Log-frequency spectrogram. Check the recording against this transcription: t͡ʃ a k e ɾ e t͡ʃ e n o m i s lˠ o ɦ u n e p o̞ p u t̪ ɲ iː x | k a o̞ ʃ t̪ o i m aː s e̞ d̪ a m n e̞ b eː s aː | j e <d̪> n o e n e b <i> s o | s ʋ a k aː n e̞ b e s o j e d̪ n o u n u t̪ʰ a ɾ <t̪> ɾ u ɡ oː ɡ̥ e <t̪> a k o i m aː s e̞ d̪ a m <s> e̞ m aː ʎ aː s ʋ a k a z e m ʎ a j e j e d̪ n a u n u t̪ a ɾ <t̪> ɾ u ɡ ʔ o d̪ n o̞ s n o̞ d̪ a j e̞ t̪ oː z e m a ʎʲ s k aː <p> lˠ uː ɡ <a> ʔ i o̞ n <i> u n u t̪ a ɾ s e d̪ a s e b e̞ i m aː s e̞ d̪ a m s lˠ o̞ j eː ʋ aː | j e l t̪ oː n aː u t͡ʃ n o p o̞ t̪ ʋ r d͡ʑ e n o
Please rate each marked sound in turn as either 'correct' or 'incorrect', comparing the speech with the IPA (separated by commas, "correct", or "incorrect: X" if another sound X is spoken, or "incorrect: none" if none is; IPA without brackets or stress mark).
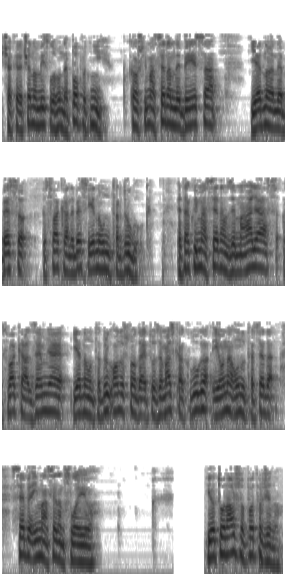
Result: correct, incorrect: e, incorrect: d̪, correct, incorrect: z, incorrect: d̪, incorrect: k, correct, incorrect: a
